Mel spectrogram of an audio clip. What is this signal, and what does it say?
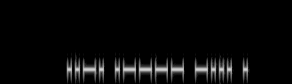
Morse code, heard as a keyed tone, about 30 wpm, 700 Hz. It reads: F1BE
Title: DXCC-100 Call Signs - 4 Characters - 30wpm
